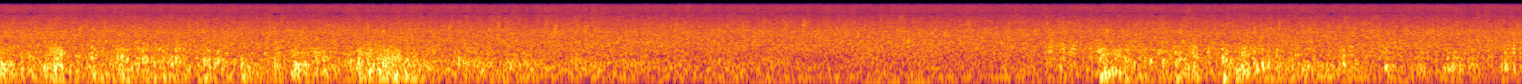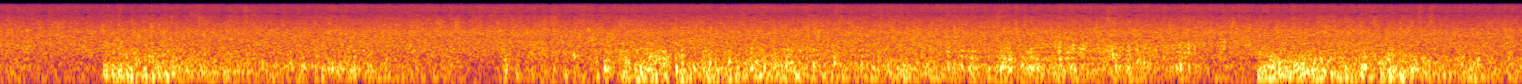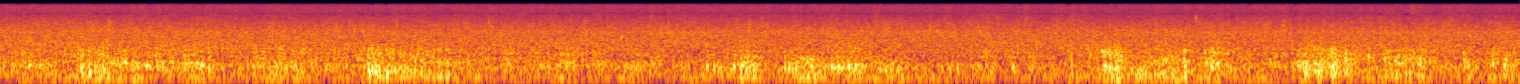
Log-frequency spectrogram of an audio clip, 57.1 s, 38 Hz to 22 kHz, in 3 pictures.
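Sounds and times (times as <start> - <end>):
low rumbles of thunder: 0.0 - 7.2, 13.1 - 19.2, 25.3 - 34.1, 34.8 - 49.4, 50.4 - 57.0
steady rain: 0.0 - 57.0.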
